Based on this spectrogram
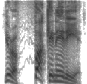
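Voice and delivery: mock scolding from the annoyed driver; retold angry rebuke. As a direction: snap it back as the furious friend. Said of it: "And he was angry with me".

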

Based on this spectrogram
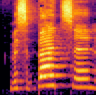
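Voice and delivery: high, loud searching call. Retold or imitated. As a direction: call out for someone who isn't answering. Virgil calls again, no answer.

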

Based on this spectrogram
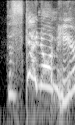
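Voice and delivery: high, loud voice of an affronted audience member; bewildered kid. Retold or imitated. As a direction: imitate a kid asking around in disbelief.

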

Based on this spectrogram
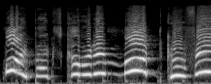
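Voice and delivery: very high, loud cartoon squeak; Mickey Mouse voice. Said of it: "He's also Mickey Mouse".

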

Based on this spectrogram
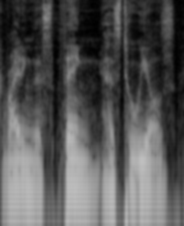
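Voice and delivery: ordinary delivery

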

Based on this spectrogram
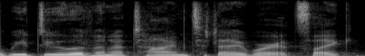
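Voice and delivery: ordinary delivery

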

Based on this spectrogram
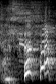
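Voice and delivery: a short laugh that jumps up high; high emotional laugh. Real, not acted. The guest laughs off tears with the host, a short high laugh.

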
